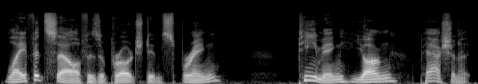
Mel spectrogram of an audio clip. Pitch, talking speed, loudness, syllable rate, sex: 115 Hz, 115 wpm, -18 LUFS, 4.2 syllables/s, male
